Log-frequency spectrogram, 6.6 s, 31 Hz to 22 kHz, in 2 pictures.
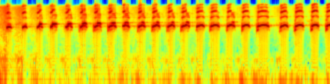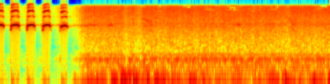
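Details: Osprey at a nest in Charlo, Montana, on a live nest camera, 15 September 2023 around midday: a rapid run of sharp, high whistled chirps, about three per second, for four seconds, then steady wind and rumbling noise.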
